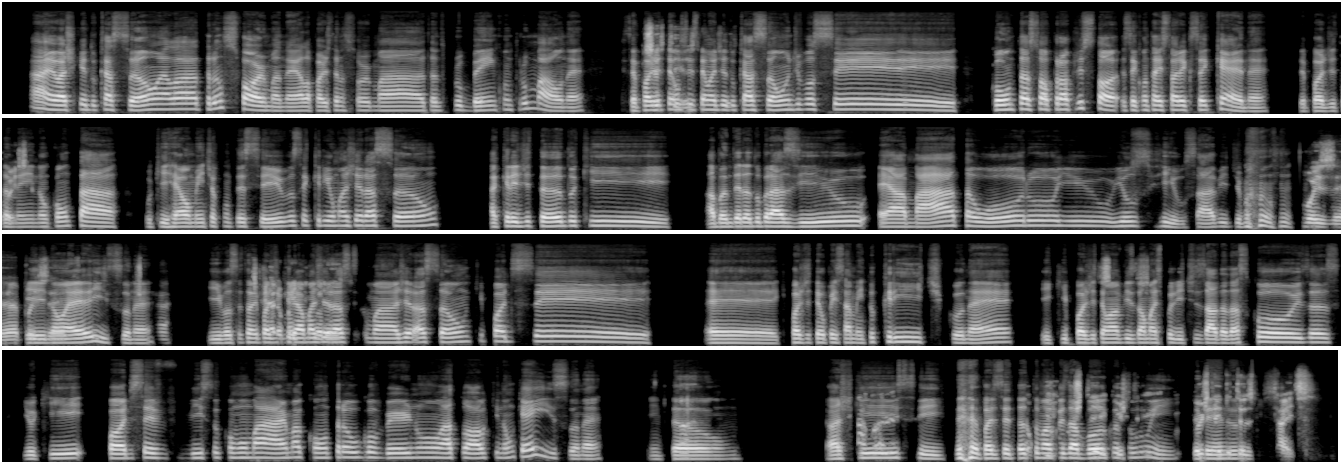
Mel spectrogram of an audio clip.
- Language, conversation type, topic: Portuguese, podcast, Que filme da sua infância marcou você profundamente?
- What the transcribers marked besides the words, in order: laugh; chuckle; in English: "insights"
